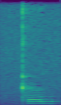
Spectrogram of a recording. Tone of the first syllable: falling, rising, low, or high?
low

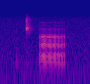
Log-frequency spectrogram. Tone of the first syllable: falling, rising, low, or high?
low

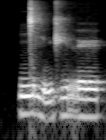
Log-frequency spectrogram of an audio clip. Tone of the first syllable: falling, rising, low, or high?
falling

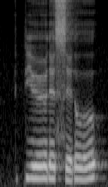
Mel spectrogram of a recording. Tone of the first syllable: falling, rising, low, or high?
high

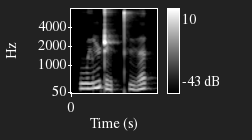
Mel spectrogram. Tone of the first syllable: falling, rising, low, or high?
rising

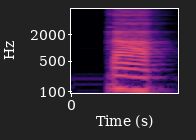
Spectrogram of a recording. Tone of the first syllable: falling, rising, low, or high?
low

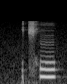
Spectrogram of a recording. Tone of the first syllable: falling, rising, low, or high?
high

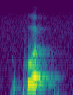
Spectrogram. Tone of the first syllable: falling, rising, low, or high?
low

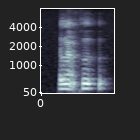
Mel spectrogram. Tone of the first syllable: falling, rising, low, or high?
falling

